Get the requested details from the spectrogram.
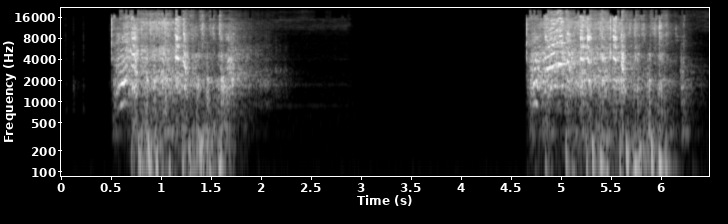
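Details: Cranking without firing on a Husqvarna FE 501s enduro bike just after fitting an IMS 4.5 gal dry-break tank and Taco Moto fuel pump assembly; two bursts of quick steady cranking, about four beats a second, no catch; no spark suspected, cause unconfirmed.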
